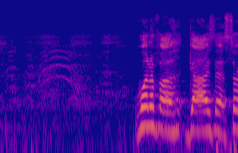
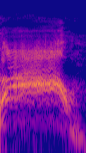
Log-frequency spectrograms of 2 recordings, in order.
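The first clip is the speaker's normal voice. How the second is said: happy shout; 4 semitones higher, 9 dB louder than usual. Retold or imitated. He got happy in church.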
